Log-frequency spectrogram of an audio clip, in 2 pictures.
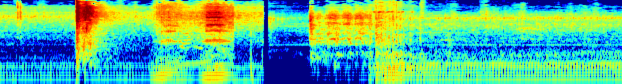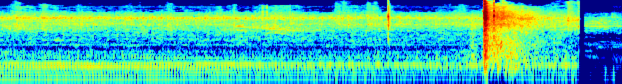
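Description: Maruti Suzuki Alto's three-cylinder engine idling steadily, with a balloon stretched over its exhaust pipe being blown up by the exhaust. A balloon bursts with a sharp bang about a second in, and another bursts near the end.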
